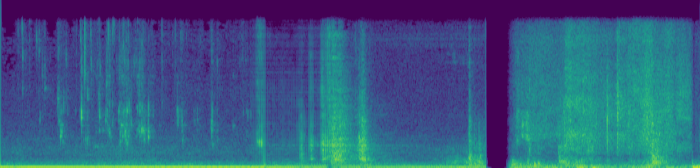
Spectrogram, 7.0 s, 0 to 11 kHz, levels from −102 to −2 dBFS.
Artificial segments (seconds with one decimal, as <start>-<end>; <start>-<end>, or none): 2.5-3.3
